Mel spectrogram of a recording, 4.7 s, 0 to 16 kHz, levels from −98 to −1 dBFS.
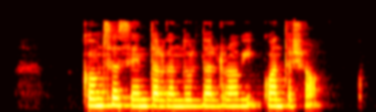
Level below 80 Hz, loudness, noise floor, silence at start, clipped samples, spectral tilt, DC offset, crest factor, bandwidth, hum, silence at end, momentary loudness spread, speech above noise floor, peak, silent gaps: -62 dBFS; -18 LUFS; -87 dBFS; 1.05 s; under 0.1%; -5.5 dB/octave; under 0.1%; 18 dB; 8 kHz; none; 0.7 s; 8 LU; 70 dB; 0 dBFS; none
